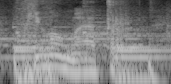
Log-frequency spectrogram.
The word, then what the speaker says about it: кілометр: кілометр чи кілометр запам'ятайте у цьому слові наголос падає на останній склад кілометр так само не сантиметр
